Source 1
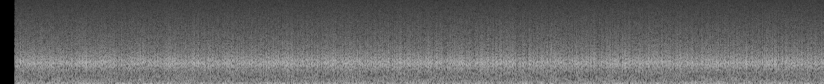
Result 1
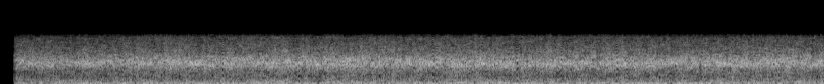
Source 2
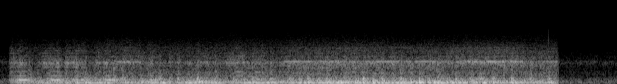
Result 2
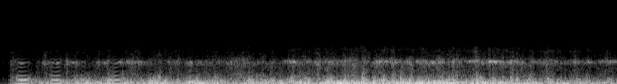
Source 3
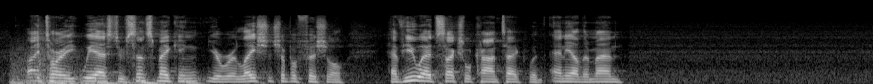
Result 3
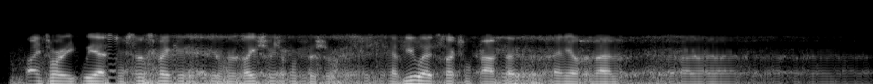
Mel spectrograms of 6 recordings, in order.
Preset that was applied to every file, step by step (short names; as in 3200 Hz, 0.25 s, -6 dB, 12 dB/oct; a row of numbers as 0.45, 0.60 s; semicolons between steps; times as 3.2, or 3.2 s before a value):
diffused feedback echo 1.046 s, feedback 40%, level -4 dB; LPC vocoder at 8 kHz pitch kept; spectral expander 1.5:1; match loudness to -23 LUFS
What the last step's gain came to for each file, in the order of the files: -4.0, +4.0, 0.0 dB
